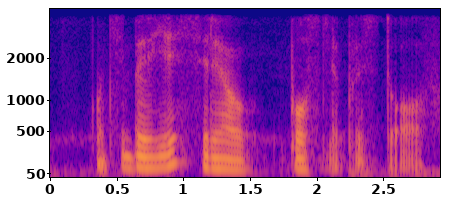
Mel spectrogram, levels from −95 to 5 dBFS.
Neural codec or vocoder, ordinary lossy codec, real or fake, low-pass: codec, 16 kHz in and 24 kHz out, 0.9 kbps, LongCat-Audio-Codec, fine tuned four codebook decoder; AAC, 32 kbps; fake; 3.6 kHz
